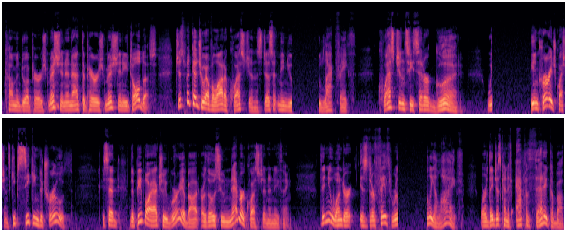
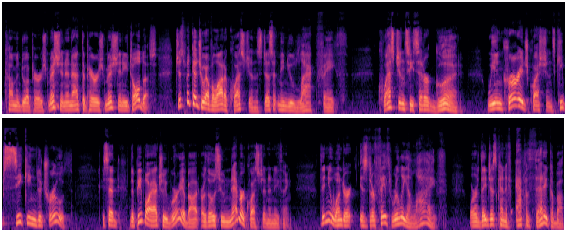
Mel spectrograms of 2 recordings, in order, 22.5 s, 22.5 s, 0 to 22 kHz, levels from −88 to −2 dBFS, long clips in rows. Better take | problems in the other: second | audio freezing; at 6 s for 0.5 s, at 10 s for 1 s and at 19 s for 0.5 s

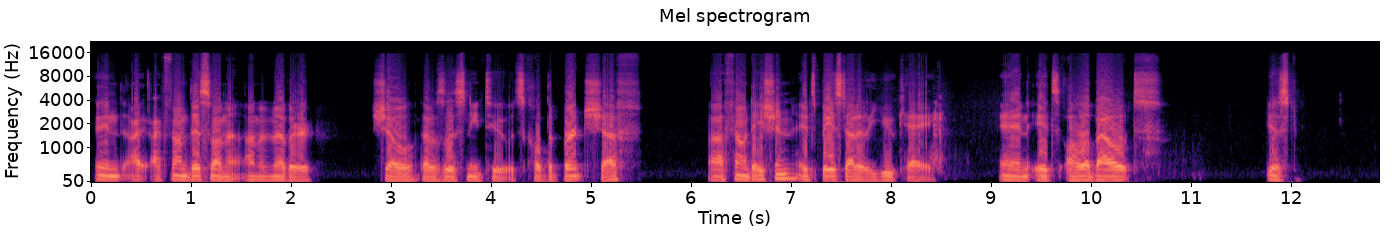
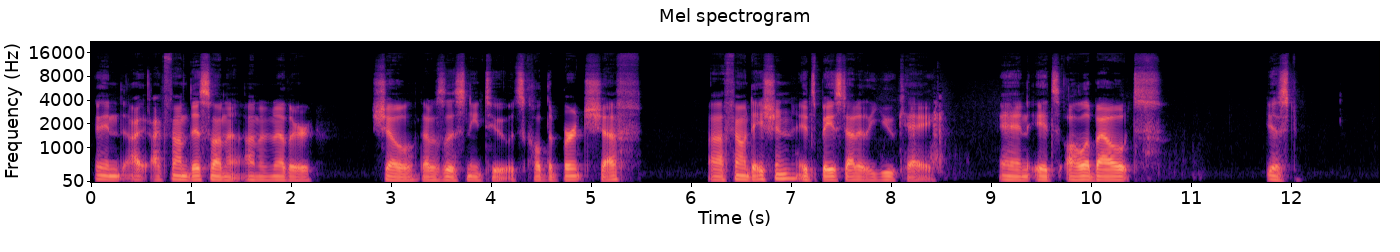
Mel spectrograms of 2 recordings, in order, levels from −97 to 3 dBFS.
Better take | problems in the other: second | distortion; slight; 5% of the sound clipped

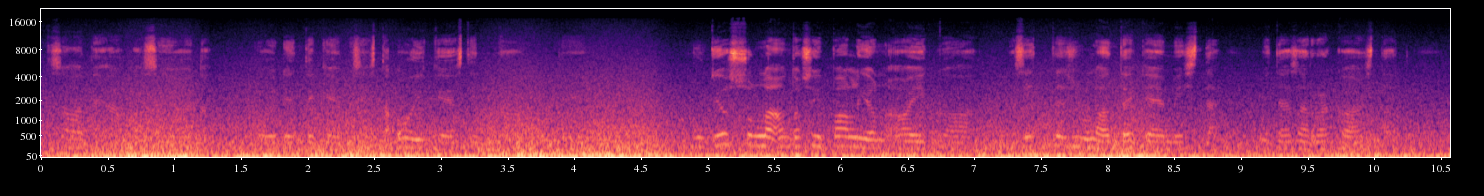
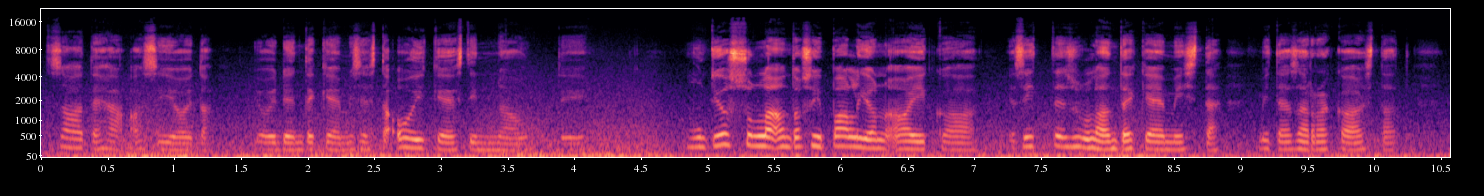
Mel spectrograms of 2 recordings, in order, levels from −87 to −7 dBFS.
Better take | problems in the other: second | wind noise on the microphone; heavy; 2 dB below the speech; occasional gusts in the second

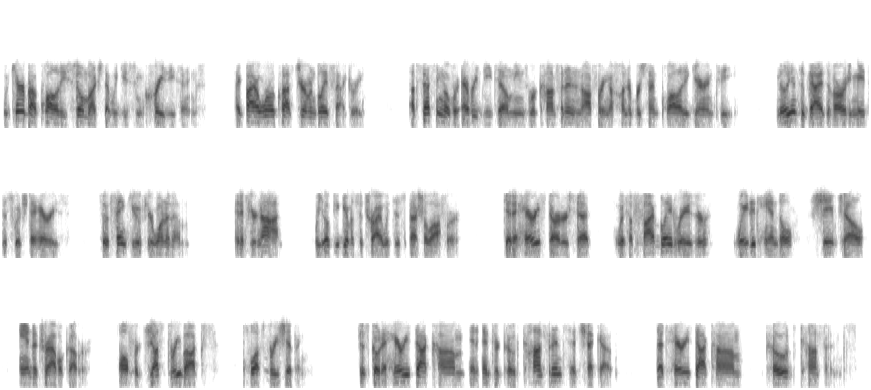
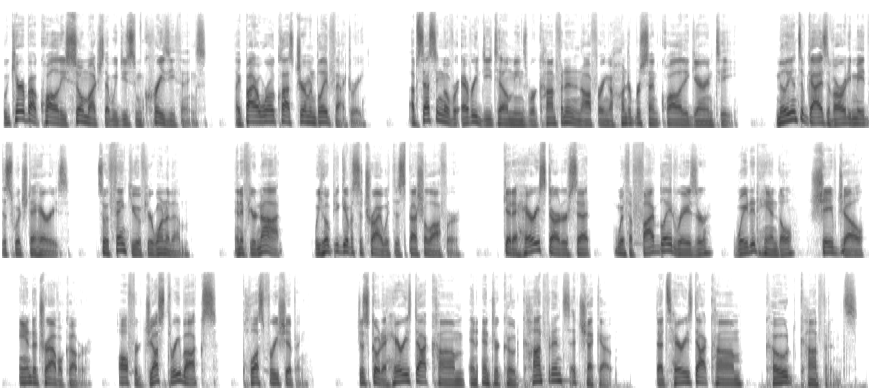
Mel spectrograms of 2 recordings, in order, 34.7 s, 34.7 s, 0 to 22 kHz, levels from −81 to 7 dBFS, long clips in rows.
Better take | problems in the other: second | phone-call audio; poor line; nothing above 3.5 kHz

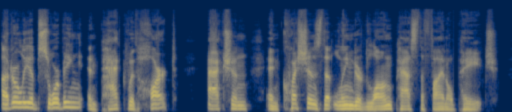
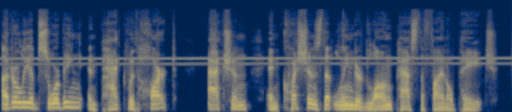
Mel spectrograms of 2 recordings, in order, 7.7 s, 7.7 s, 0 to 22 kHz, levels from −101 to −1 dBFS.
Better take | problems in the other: first | high-pitched whine; noticeable; throughout; 2.5 kHz, 20 dB below the speech

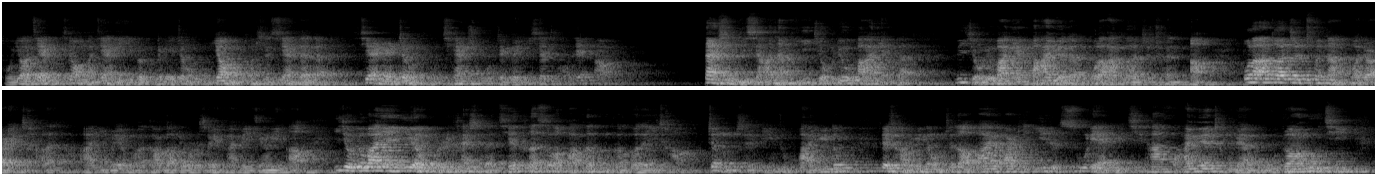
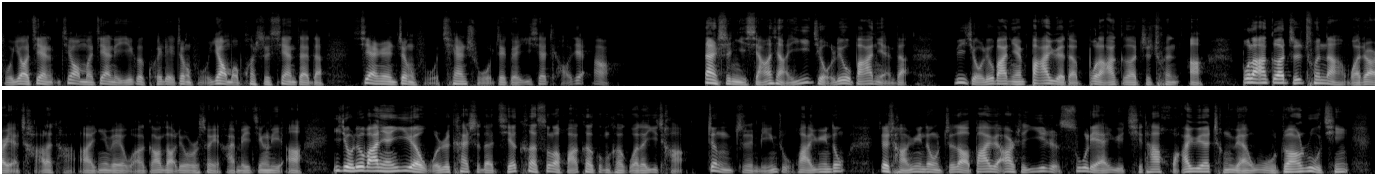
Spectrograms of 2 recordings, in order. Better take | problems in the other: second | off-mic speech; far // room echo; noticeable; dies away in 1.2 s

